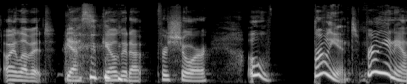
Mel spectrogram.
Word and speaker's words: Gal Gadot: Okay, I would choose Gal Gadot.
